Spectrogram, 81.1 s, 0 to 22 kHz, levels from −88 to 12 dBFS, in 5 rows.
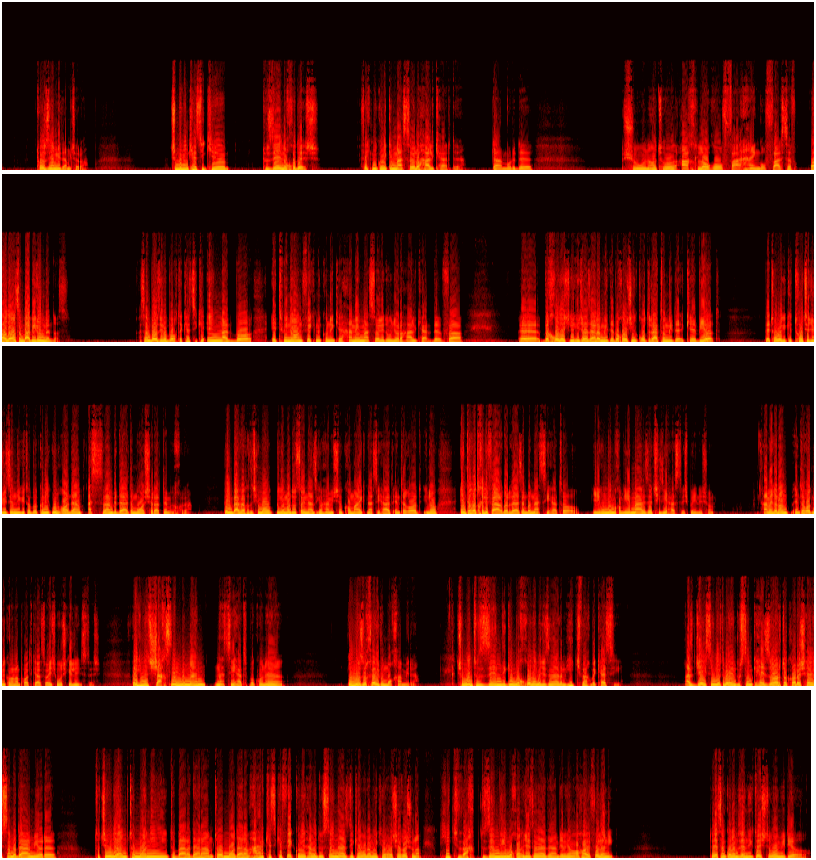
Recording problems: distortion; heavy; 12% of the sound clipped

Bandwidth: 14.5 kHz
